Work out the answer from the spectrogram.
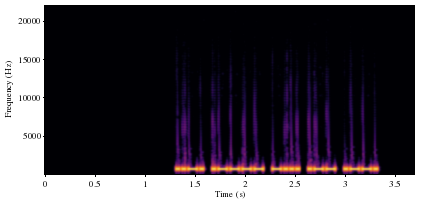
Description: Morse code, heard as a keyed tone, about 40 wpm, 700 Hz. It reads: F1BWP
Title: DXCC-100 Call Signs - 5 Characters - Repeated 2x - 40wpm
